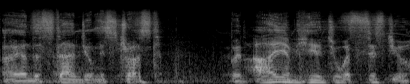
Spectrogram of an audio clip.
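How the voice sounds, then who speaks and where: Using a put-on character voice, a man speaks at a moderate pace with a very deep, low pitch. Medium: video game. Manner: terse, grave.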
